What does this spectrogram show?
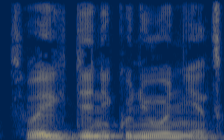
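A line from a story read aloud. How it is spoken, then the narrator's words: Plain. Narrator (Russian): сказала Дженни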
